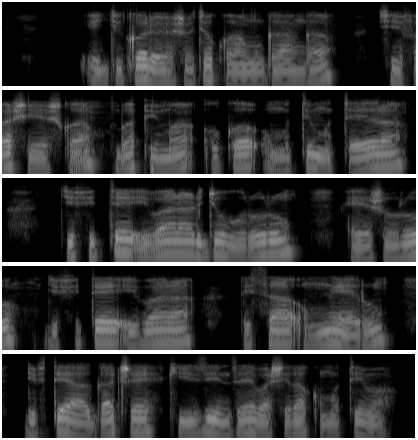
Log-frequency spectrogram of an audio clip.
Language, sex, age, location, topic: Kinyarwanda, male, 18-24, Kigali, health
